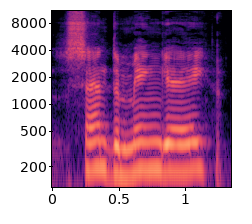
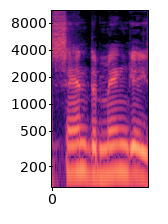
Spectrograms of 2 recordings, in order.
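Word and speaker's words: Saint-Domingue: to quash the St San doming I I don't think you pronounced the D the San doming slave revolution in Haiti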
